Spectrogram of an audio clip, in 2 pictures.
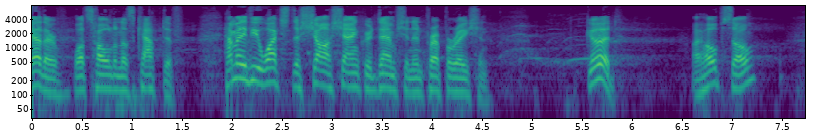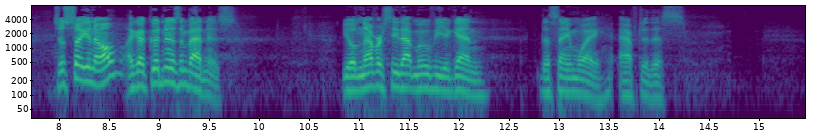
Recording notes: A live recording from a recent Buffini & Company event.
